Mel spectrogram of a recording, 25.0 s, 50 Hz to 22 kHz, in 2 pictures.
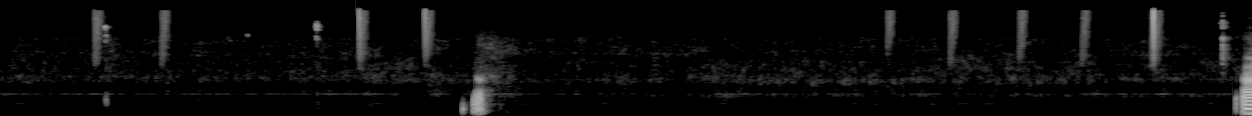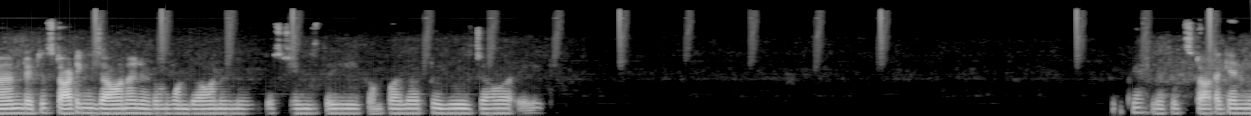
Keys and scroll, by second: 3.2 Return, 13.5 super+F2, 22.9 ctrl+alt+super+;.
